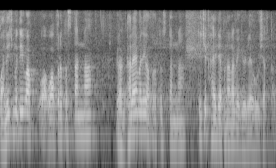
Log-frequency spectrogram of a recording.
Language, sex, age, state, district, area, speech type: Marathi, male, 60+, Maharashtra, Satara, urban, spontaneous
